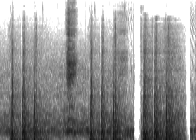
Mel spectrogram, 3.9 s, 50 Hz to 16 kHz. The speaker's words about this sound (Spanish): ¿Quién será estas horas? Y aquella toque y toque la puerta. Ahí estaba aquella mujer a las tantas de la madrugada, desesperada porque iba a pedirle para un 24 la abuelita.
